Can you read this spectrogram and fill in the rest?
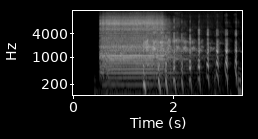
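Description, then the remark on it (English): A loud, harsh buzzer sound effect, set off by pressing a button, blares steadily for over a second, then breaks into a series of quick, stuttering pulses before cutting off. No one speaks over it. “You hit the button yourself.”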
